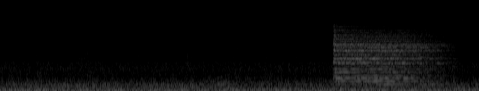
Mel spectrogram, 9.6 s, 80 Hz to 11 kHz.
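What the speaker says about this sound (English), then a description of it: "there's the chime" Classic Mac Pro 5,1 startup chime, a single sustained tone that rings out for about three seconds over a steady low hum of fans, with no talk.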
